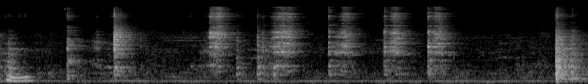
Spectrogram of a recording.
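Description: A ragi dosa is lifted off the pan with a metal spatula, making a series of sharp scraping strokes against the pan's surface with a low steady hum underneath, close and clear.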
